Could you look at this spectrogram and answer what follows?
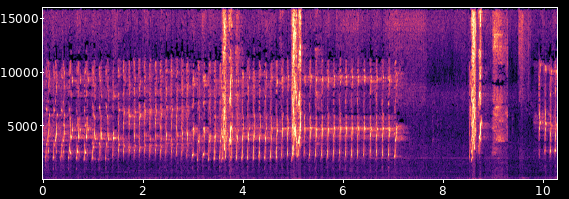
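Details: Rooftop lovebird (Batman) in a first training session with master song, 18 April 2021; fast, even high chirping for about seven seconds, then near silence with a few loud scratchy bursts.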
